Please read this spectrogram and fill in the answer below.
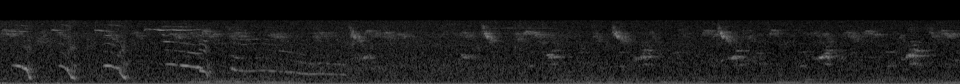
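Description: A dog whimpering: three or four short whines that drop sharply in pitch in the first two seconds, then one longer wavering whine sliding down, with birds chirping.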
